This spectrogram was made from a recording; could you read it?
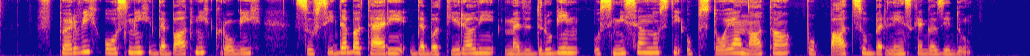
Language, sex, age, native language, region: Slovenian, female, 12-17, Slovenian, Pomurje region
